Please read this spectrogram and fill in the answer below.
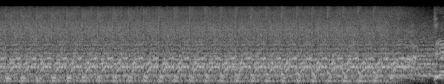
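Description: Electronic dance music build-up played over a festival sound system: a dense, steady hiss-like noise swell over a fast, buzzy repeating synth figure, with no beat breaking through.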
